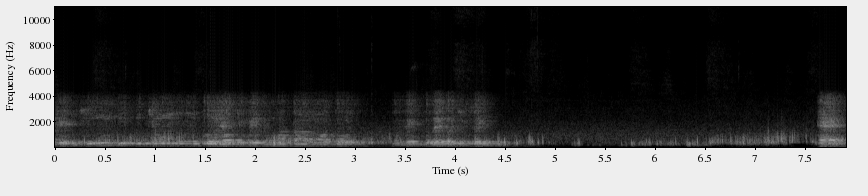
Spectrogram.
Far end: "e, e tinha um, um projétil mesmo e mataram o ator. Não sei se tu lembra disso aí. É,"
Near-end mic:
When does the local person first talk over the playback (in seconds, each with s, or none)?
none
